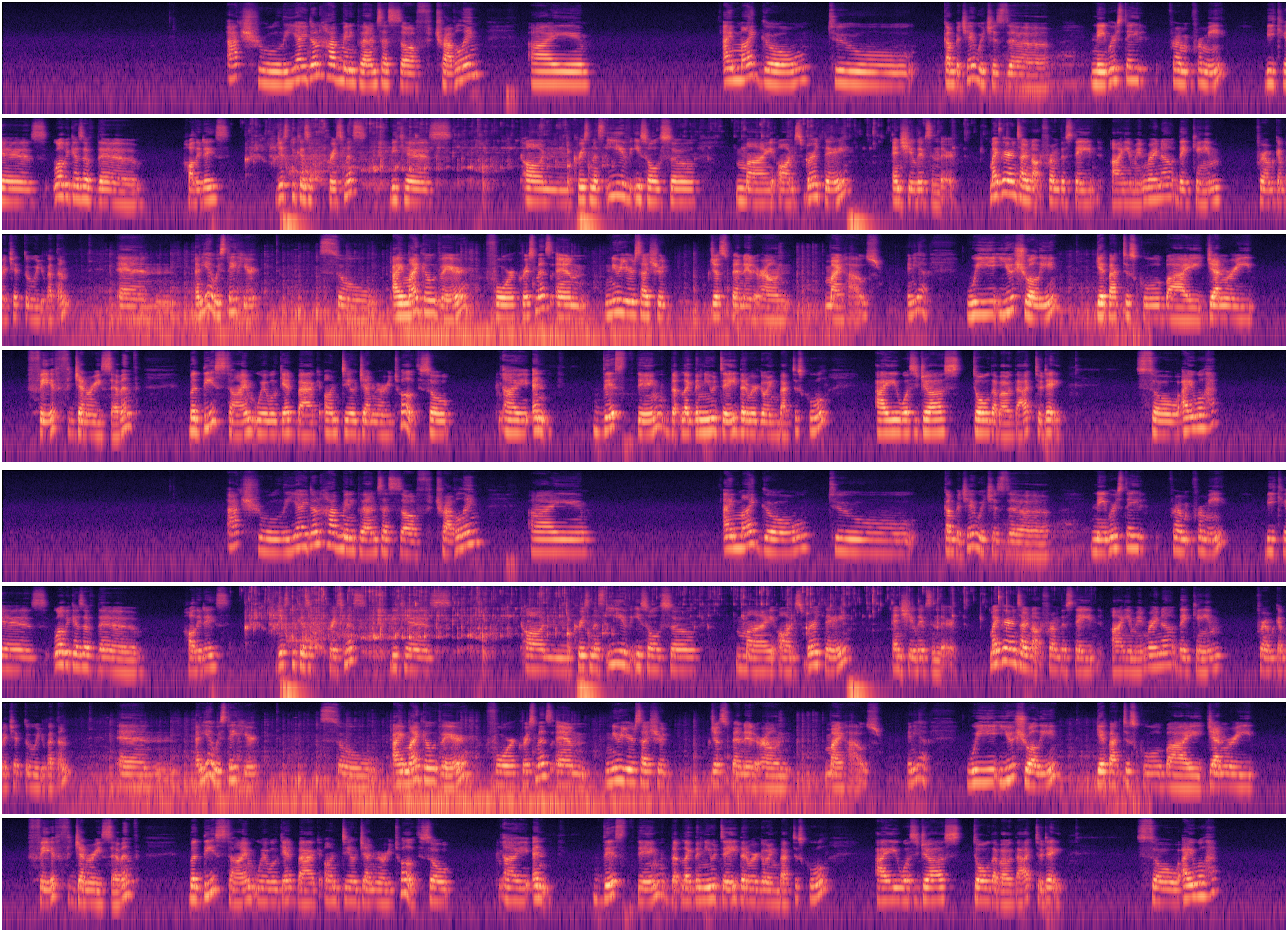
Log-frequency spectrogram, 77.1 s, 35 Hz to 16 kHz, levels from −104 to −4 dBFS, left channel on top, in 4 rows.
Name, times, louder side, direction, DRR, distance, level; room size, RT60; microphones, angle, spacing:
voice 1, 3.4-7.2 7.9-8.8 10.8-12.1 12.4-13.6 14.1-16.1 16.3-17.1 17.5-18.3 18.9-21.3 22.0-22.6 23.4-24.7 25.1-26.0 27.0-29.6 30.3-32.0 32.6-33.6 34.1-37.5 38.1-39.5 40.2-41.1 41.4-42.3 43.3-47.3 47.6-48.5 49.1-50.3 50.9-51.7 52.1-52.4 53.0-54.4 54.9-57.3 58.2-59.8 60.6-64.5 65.2-66.0 66.6-70.1 70.9-73.7 74.8-76.0, left 3 dB, 55° left, 0.7 m, -25 dB
Liquid, 22.4-22.5 22.7-34.6 35.0-35.1, right 2 dB, 70° right, 0.6 m, -36 dB
sound 1, 39.1-52.5 53.2-53.3 53.5-53.6 54.2-55.7, equal, 15° left, 0.7 m, -39 dB
2.9 x 2.5 x 2.4 m
head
